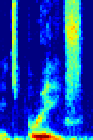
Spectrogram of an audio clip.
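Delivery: ordinary talk, nothing marked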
